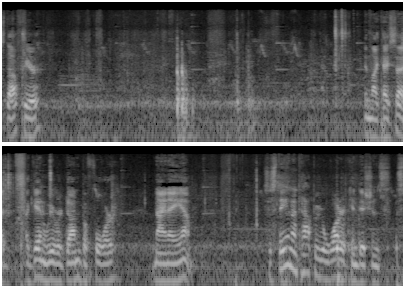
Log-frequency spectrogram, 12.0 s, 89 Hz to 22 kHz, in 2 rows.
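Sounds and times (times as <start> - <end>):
fishing rods handling noise: 4.9 - 5.3, 5.9 - 6.9.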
